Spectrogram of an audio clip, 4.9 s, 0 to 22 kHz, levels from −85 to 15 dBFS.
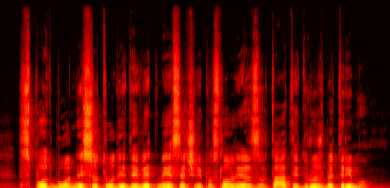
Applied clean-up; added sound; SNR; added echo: none; none; none; none.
